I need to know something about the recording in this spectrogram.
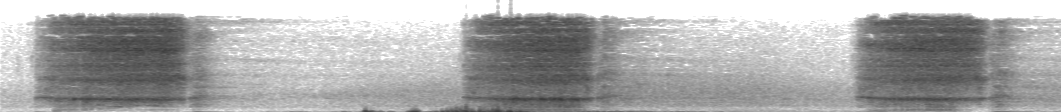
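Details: Rough, rattling snores on slow breaths during sleep, about three breaths in ten seconds, one louder and fluttering, recorded with the SnoreLab phone app. Snoring.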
